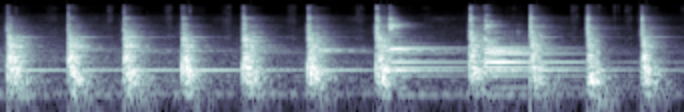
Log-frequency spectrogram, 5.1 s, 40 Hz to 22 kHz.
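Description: Hammer blows knocking the old front strut of a Mazda RX8 off the hub, about two strikes a second. Several of the strikes ring on briefly.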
